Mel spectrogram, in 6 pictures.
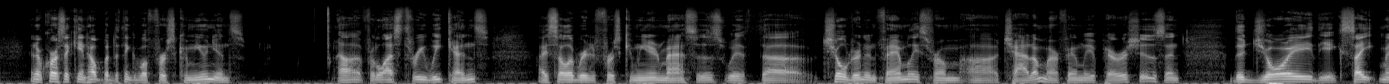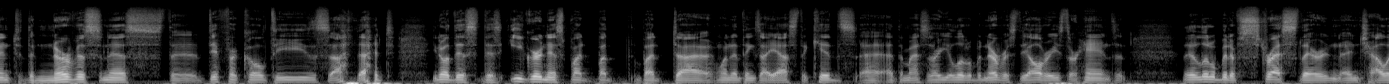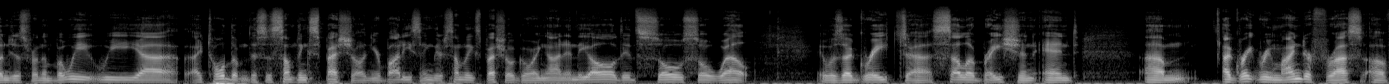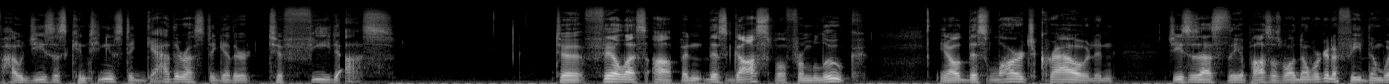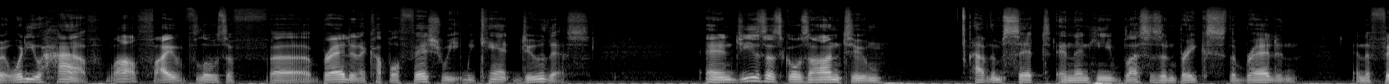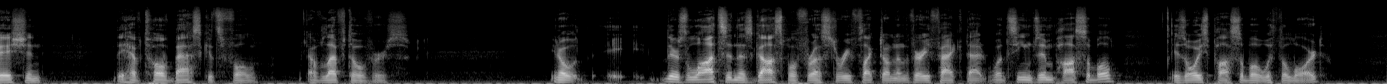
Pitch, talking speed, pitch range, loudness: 100 Hz, 175 wpm, 95-110 Hz, -25 LUFS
